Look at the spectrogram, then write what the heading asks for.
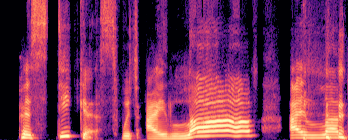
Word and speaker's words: Pestikas: give me the actual pronunciation of your last name. It's Pestikas. Pestikas, which I love.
